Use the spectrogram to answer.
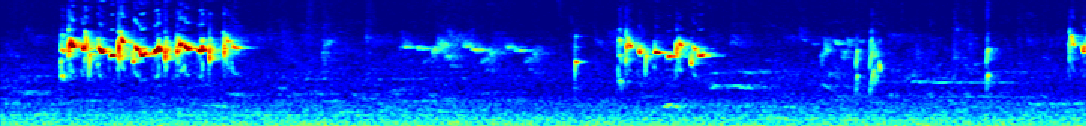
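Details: Raw, untrained bulbul singing for the first time: two bursts of fast, buzzy, rippling high warbles about two seconds long, separated by quieter scattered chirps and a low background hum.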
